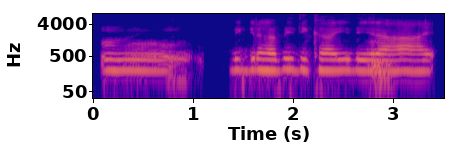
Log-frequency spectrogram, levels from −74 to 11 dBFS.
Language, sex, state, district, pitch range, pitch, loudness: Hindi, female, Andhra Pradesh, Chittoor, 195-205 Hz, 200 Hz, -26 LUFS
